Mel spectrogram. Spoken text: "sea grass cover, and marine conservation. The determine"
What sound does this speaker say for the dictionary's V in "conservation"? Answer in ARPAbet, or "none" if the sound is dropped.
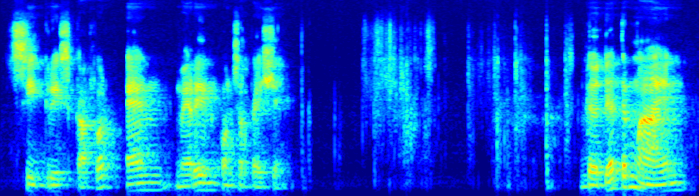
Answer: F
